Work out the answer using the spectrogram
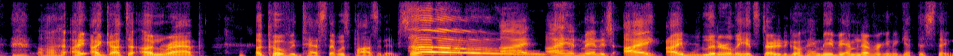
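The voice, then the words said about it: Congested, stuffed-up voice. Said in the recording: “You sound a little stuffed up... as you can hear from my voice”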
